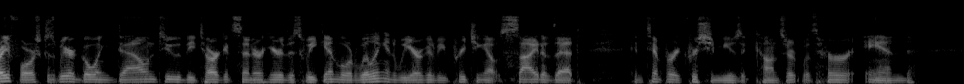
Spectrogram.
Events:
0.0s-9.6s: background noise
0.0s-5.7s: man speaking
5.9s-6.2s: breathing
6.4s-9.2s: man speaking
9.2s-9.6s: breathing

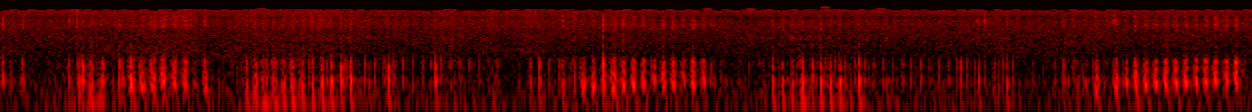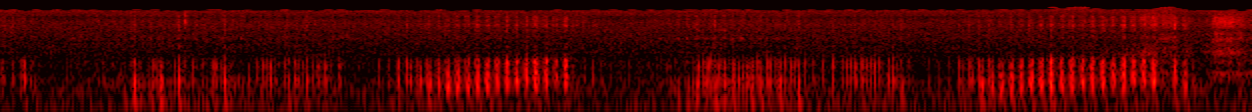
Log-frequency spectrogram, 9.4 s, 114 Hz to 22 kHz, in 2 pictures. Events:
0.0s-0.1s: purr
0.0s-9.3s: background noise
0.2s-0.8s: purr
0.9s-1.9s: purr
2.0s-2.7s: purr
2.9s-3.8s: purr
4.0s-4.9s: purr
5.2s-6.0s: purr
6.1s-6.9s: purr
7.2s-8.1s: purr
8.3s-9.2s: purr
9.2s-9.3s: surface contact

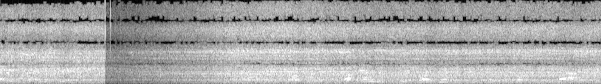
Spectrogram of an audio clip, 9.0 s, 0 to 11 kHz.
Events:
0.0s-1.7s: speech babble
0.0s-9.0s: ship
1.6s-1.7s: tick
8.5s-9.0s: man speaking

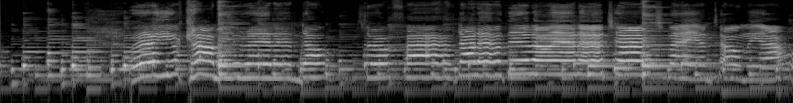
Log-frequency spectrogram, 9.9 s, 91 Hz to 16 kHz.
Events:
0.0s-9.9s: music
1.1s-1.5s: breathing
1.5s-4.1s: female singing
4.5s-9.8s: female singing

